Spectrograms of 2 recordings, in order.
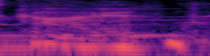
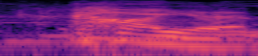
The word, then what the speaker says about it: Cayenne: That's why it's Cayenne. Cayenne. It's like It's like how I remember is like pepper as I've been told.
